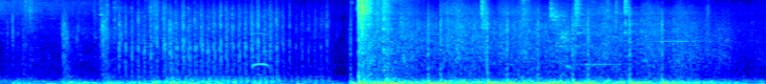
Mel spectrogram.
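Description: Tank cannon fire in War Thunder: one sharp, heavy blast cuts through the engine rumble and is followed by a sustained loud roar, with scattered smaller impacts and some talking in the mix.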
